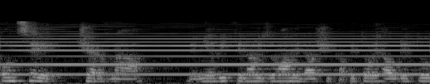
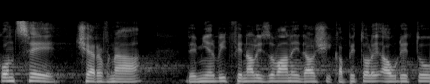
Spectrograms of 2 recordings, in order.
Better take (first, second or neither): second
